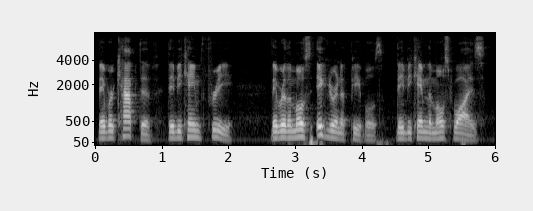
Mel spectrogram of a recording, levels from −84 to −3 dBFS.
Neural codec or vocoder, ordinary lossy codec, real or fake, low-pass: none; AAC, 48 kbps; real; 7.2 kHz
